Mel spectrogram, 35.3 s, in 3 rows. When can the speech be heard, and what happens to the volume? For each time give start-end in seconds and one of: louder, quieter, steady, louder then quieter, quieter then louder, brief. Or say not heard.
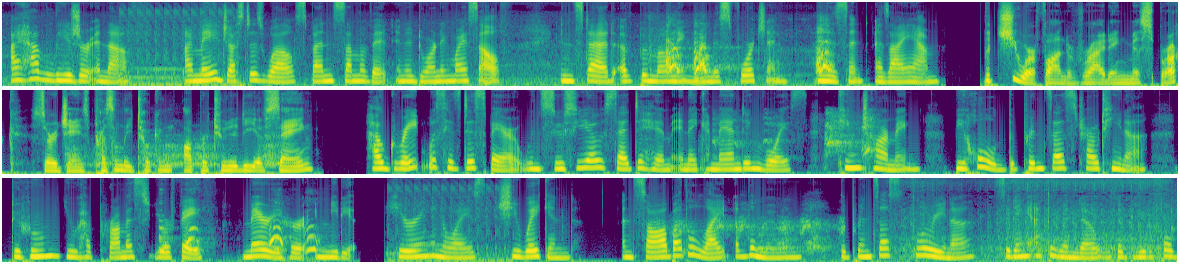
0.1-35.2 steady.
